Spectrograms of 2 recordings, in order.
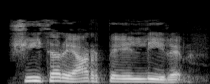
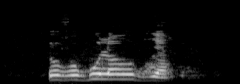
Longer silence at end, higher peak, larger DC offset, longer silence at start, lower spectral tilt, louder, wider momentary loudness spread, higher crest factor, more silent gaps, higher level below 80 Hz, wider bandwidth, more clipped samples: second, 0.15 s vs 0.7 s; about the same, -2 dBFS vs -4 dBFS; neither; second, 0.1 s vs 0.5 s; first, -6 dB/octave vs -4 dB/octave; first, -15 LUFS vs -18 LUFS; second, 4 LU vs 7 LU; about the same, 14 dB vs 16 dB; neither; first, -56 dBFS vs -84 dBFS; first, 8.6 kHz vs 7.6 kHz; neither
